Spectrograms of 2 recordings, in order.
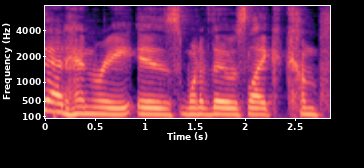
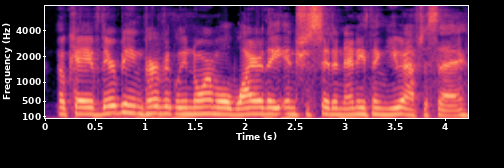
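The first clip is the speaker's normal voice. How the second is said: ordinary delivery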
